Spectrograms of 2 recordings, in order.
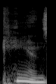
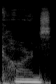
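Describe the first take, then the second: First: The word is said without an R sound. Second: The word is said with an R sound. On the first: This is how local people say it. "the Australians don't say their R's, so they say it Cairns" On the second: This is how the speaker's own group says it. "We would say Cairns"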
